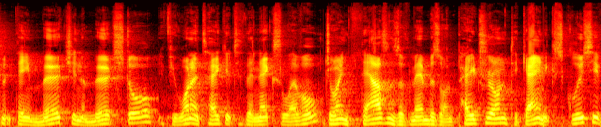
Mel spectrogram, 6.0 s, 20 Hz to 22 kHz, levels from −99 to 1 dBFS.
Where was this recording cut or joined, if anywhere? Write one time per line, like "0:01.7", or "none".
none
